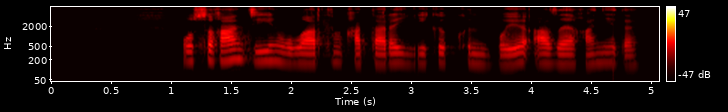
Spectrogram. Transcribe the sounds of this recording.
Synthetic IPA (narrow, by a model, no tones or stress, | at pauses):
wo̞səʁɑnd̪e̞jɪnwo̞lˠɑɾd̪əɴqʰɑt̪ɑɾəje̞kʲɪkʲʰʏnbo̞jəʔɑzɑjʁɑne̞d̪ɪ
